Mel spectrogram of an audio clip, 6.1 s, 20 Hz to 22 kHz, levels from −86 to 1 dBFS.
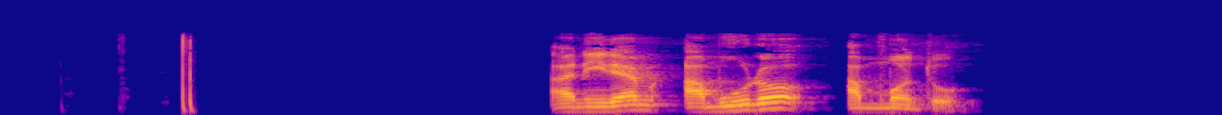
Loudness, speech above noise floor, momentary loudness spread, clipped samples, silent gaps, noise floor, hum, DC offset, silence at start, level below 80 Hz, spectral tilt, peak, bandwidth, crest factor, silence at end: -17 LUFS; over 73 dB; 16 LU; under 0.1%; 1.00-2.74 s; under -90 dBFS; none; under 0.1%; 0.9 s; -66 dBFS; -4 dB/octave; 0 dBFS; 8 kHz; 22 dB; 1.35 s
